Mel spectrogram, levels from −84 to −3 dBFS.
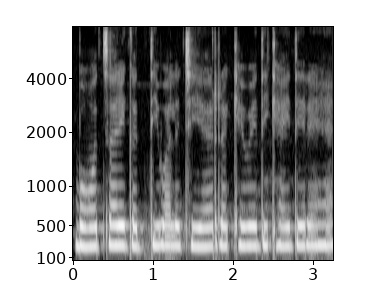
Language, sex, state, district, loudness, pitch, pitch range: Hindi, female, Chhattisgarh, Raipur, -14 LUFS, 250 Hz, 245-255 Hz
